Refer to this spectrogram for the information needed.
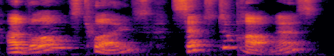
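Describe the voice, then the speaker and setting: Slow, high, mournful turtle creature. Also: male voice, huge pitch swings, a little mellow, heavily acted. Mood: excited. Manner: slow, drawn-out, emphatic delivery. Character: mournful, sobbing turtle creature, nostalgic and excitable. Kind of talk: theatrical storybook character reading. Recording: roomy echo, distant microphone.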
